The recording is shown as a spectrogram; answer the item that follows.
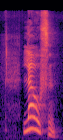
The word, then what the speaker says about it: laufen: Laufen. Tu entends AO, qui s'écrit A et OU, forcément.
